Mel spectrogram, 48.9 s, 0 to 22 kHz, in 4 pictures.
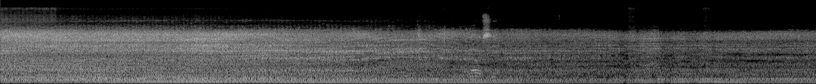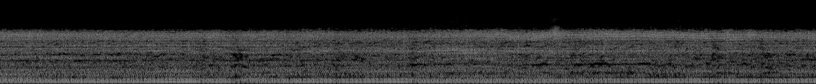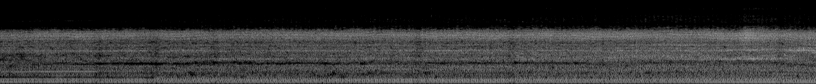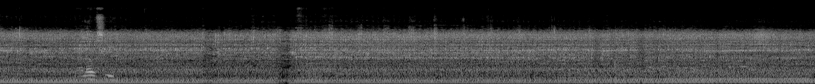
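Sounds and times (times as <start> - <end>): truck engine running: 0.0 - 48.9.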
